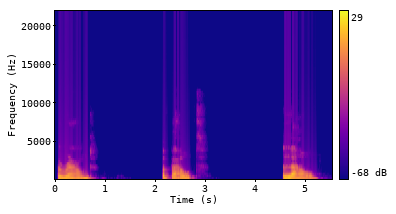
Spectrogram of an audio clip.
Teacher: at the beginning of these words, a vowel is weakened to the point that it is deleted. Okay. This happens most especially in the speech of native speakers. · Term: vowel deletion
